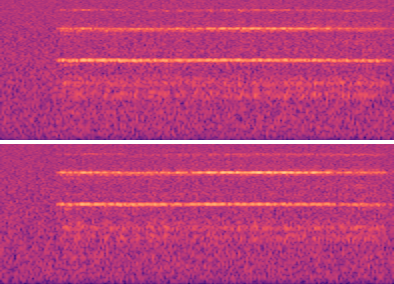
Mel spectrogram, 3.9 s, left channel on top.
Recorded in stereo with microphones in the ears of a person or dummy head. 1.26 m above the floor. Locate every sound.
0.6 s a violin: 5° right (ahead or behind), 7.5 m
